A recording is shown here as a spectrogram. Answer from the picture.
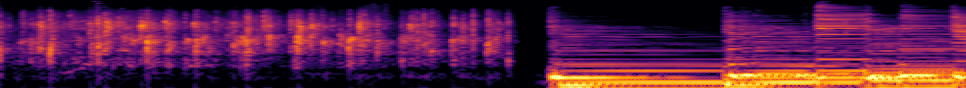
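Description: Audience applause at a concert: a dense, steady patter of many hands clapping for about two and a half seconds, then a brief silence before loud, sustained music begins.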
